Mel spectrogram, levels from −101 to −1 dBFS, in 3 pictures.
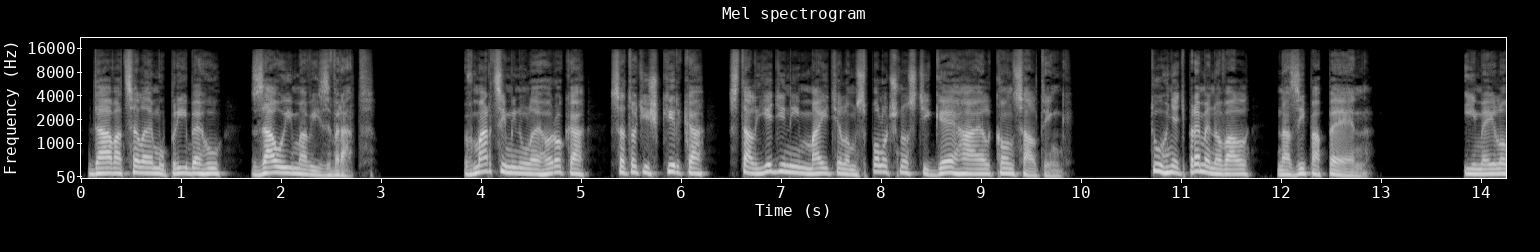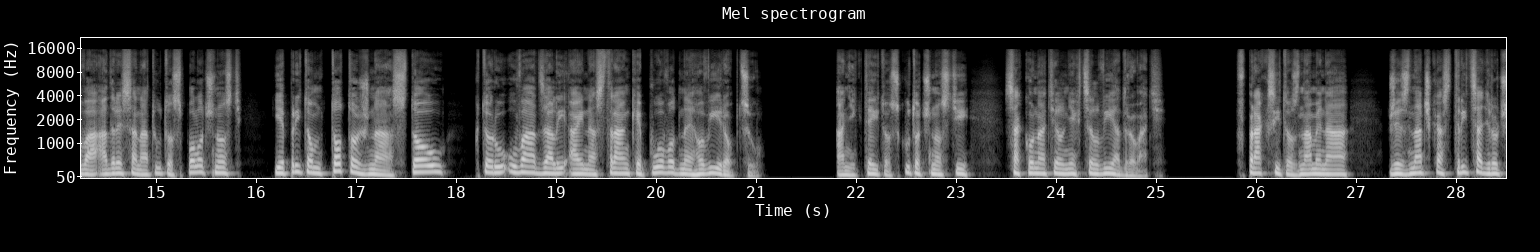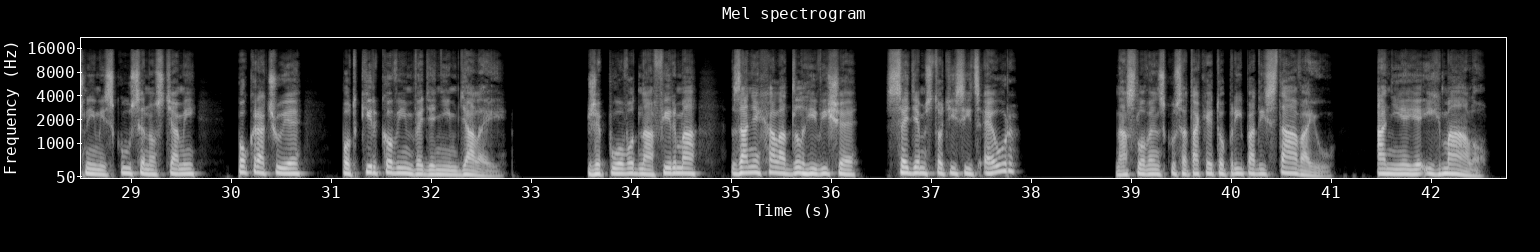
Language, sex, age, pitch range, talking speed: Slovak, male, 50-69, 130-160 Hz, 115 wpm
